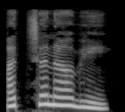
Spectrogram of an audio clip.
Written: ಅಚ್ಚನಾಭಿ

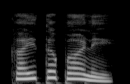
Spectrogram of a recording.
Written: ಕೈತಪ್ಪಳೆ

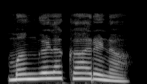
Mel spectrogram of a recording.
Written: ಮಂಗಳಕಾರಣ

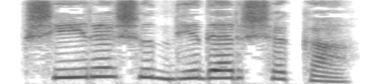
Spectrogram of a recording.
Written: ಕ್ಷೀರಶುದ್ಧಿದರ್ಶಕ

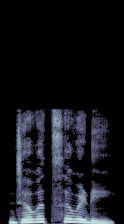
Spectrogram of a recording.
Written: ಜವತ್ಸವಡಿ

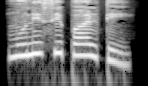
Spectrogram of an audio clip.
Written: ಮುನಿಸಿಪಾಲಿಟಿ

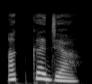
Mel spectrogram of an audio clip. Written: ಅಕ್ಕಜ

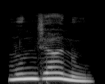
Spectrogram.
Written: ಮುಂಜಾನೆ

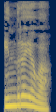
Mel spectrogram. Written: ಇಂದ್ರಯವ

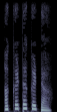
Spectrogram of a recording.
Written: ಅಕಟಕಟಾ

